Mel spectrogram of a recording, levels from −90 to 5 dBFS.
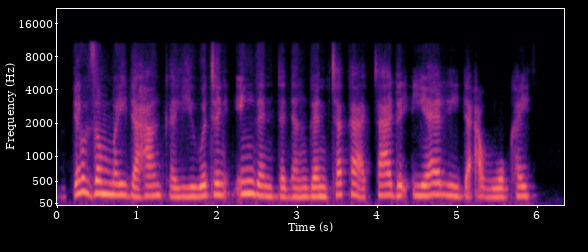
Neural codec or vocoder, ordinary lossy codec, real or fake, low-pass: codec, 16 kHz in and 24 kHz out, 0.6 kbps, FocalCodec, streaming, 4096 codes; none; fake; 10.8 kHz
